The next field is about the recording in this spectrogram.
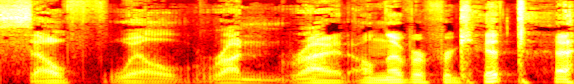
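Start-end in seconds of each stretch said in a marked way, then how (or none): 0.0-1.7 soft, on-air radio announcer voice. Recalling how a man from meetings with a local radio show said it, radio voice. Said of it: "the way he said it with his uh, radio voice".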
